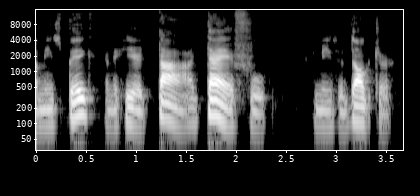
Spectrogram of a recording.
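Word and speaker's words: 大夫: And 同事说大夫怎么说的？This is not 大 anymore. This is 大夫。 This thing has two pronunciation. A is 大 means big, and here 大夫 it means a doctor.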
